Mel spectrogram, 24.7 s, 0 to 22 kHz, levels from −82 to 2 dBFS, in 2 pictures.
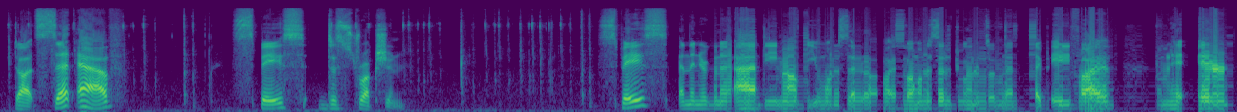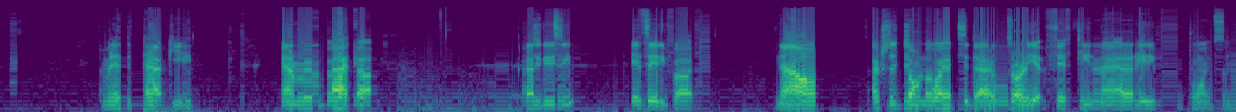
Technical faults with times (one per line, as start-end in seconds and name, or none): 7.09-24.73 robotic sound from repeated short buffers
